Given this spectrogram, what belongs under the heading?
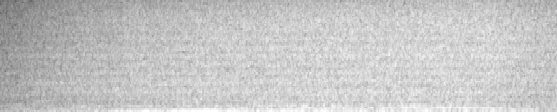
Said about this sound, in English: Slowly, theaters across the country are installing digital projectors, and the sound of turning one on is merely the hum of a fan keeping the bulb cool.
